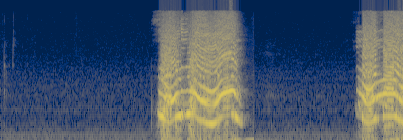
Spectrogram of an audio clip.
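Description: Two short, loud, high wavering cries about two seconds apart, their pitch rising and falling within each.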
